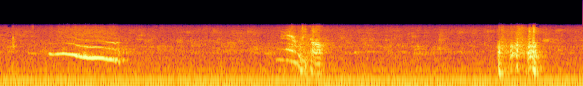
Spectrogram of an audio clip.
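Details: A pet female Congo African Grey Parrot is alone indoors, practising household sounds and copied bird calls. She gives a clear, slurred whistle that falls in pitch, then two bursts of quick chirpy, crackling notes a couple of seconds apart.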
